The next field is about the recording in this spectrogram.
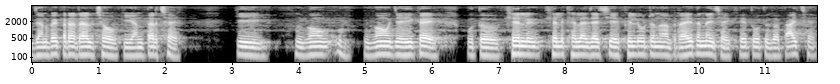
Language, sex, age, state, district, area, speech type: Maithili, male, 18-30, Bihar, Begusarai, rural, spontaneous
